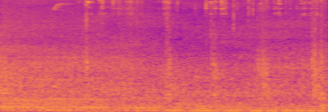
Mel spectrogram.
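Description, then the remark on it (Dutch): Keys jingle in a few short metallic bursts as the front door of a home is unlocked and opened, over a steady low outdoor rumble of traffic. “Even de deur open.”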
